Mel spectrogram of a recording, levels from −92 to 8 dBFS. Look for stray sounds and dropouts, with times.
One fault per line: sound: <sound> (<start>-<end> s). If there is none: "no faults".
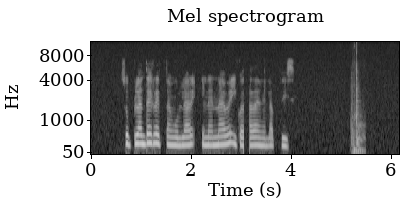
sound: dropout (3.0-3.2 s)
sound: thud (5.2-5.5 s)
